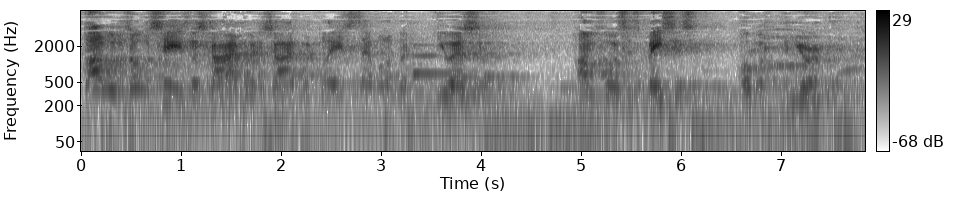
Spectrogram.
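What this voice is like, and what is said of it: Mississippi Southern American accent. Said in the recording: “That's my Mississippi accent for Bosnia.”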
